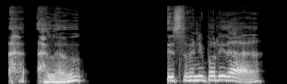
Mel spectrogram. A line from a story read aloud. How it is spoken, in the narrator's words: called Susan nervously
